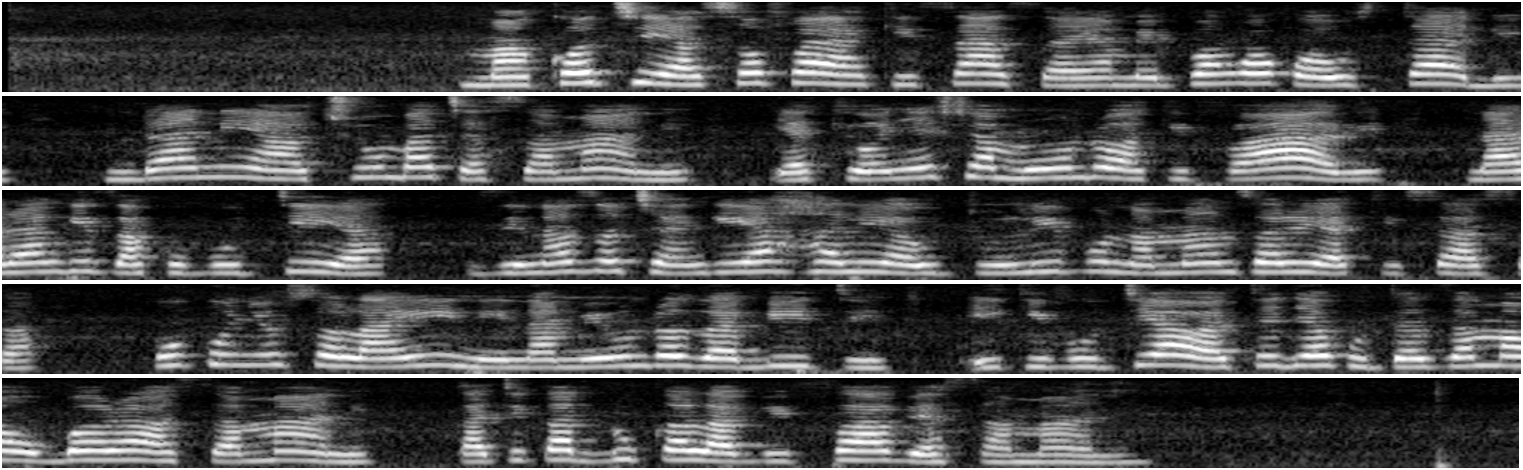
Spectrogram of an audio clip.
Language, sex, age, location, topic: Swahili, male, 25-35, Dar es Salaam, finance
